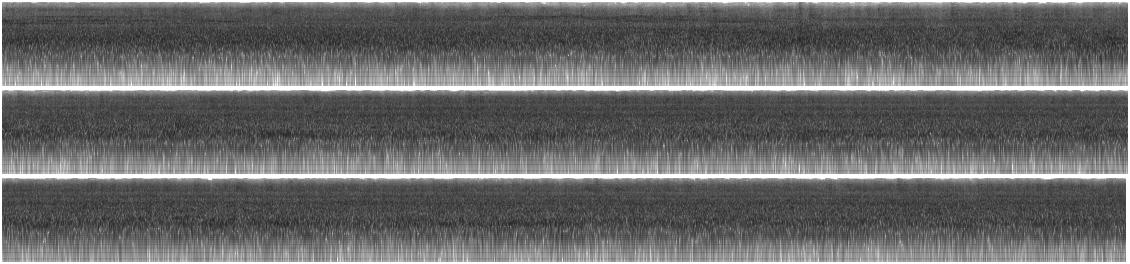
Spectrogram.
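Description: Big Thunder Mountain Railroad mine-train roller coaster running on its track: a steady, loud rattle and clatter of the cars and wheels.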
